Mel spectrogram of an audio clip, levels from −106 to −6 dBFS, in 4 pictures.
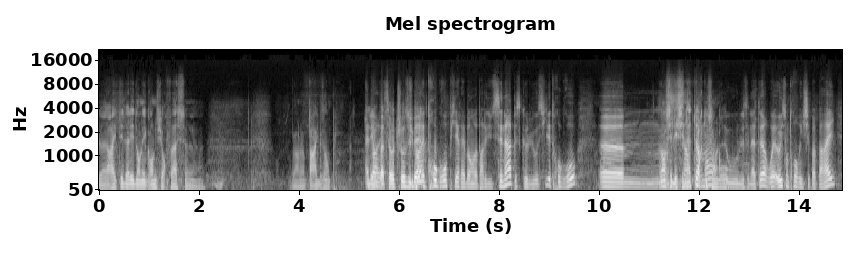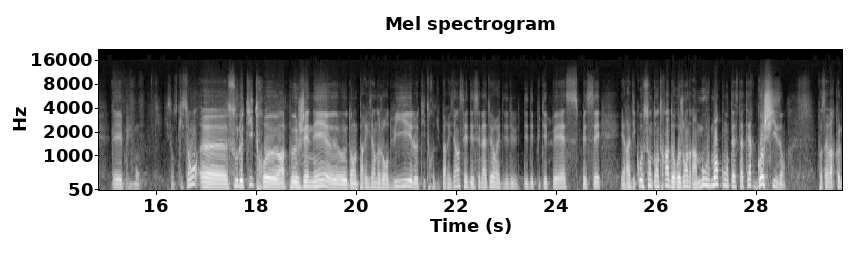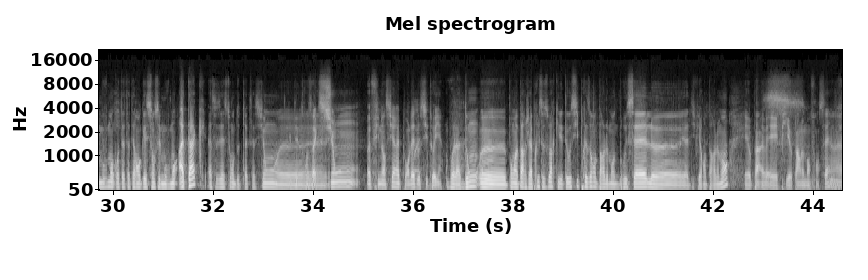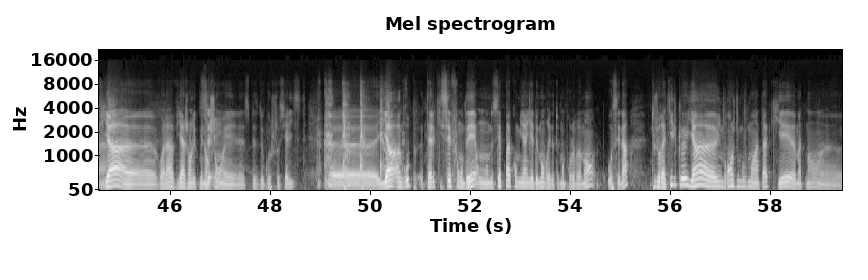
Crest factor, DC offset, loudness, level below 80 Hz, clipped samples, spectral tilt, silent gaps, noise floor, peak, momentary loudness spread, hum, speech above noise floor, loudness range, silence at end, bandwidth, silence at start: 18 dB; under 0.1%; -23 LUFS; -50 dBFS; under 0.1%; -7.5 dB/octave; none; -58 dBFS; -4 dBFS; 14 LU; none; 35 dB; 7 LU; 0 s; 10 kHz; 0 s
